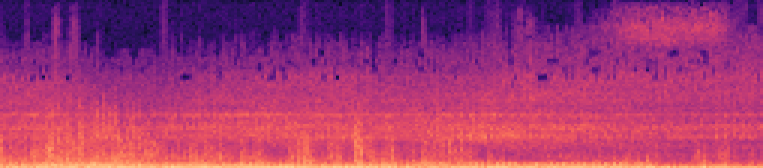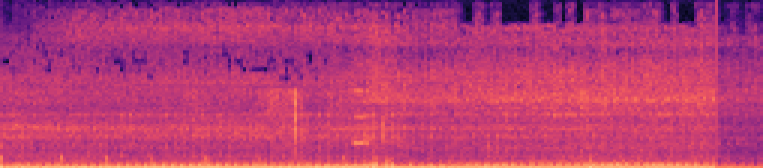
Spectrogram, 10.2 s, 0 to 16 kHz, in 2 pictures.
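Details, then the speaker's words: Newly finished Yamaha XJ650 build on first test ride, engine not yet run in: lumpy, uneven low-rpm running that settles into a steady drone; owner suspects running rich with idle too high, runs well from about 4,000 rpm up; needs tuning. "i'm not sure if you can hear it but down low it's got a bit of a misfire not a misfire it's just not running properly i think it's running rich and the idle's too high"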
